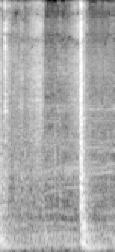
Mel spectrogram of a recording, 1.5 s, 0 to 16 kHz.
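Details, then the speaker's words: 2008 Toyota Tacoma rear power window rolling down: motor hums under sharp pops and clunks as glass jumps in its track; broken glass guide tab piece fallen inside the door, glass bolt (10 mm) to be removed for repair. "the problem is I was rolling down the rear window it's popping and making all kinds of noise like it's going to break"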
